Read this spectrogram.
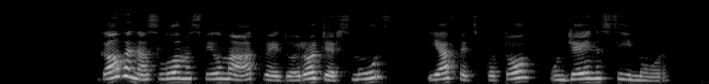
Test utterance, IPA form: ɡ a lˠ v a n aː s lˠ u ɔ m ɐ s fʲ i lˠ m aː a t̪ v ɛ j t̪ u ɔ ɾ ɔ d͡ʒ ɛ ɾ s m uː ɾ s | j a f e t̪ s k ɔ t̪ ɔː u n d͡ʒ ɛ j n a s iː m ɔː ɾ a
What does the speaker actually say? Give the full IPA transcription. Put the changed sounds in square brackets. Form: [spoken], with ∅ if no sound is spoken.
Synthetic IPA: ɡ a lˠ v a n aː s lˠ u ɔ m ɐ s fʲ i lˠ m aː a t̪ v ɛ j [d̪] u ɔ ɾ ɔ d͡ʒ ɛ ɾ s m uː ɾ s | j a f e t̪ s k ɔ t̪ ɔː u n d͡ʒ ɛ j n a s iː m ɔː ɾ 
